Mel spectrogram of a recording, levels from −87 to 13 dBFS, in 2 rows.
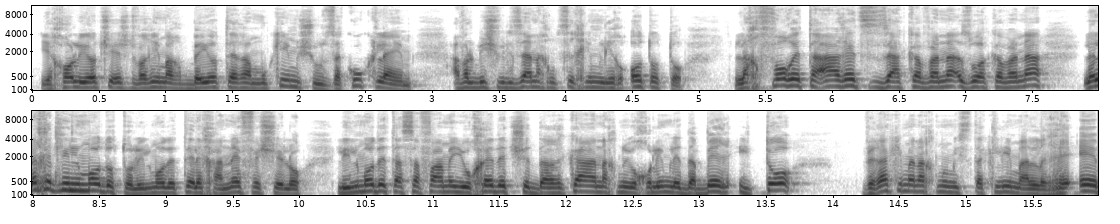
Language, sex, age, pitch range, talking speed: Hebrew, male, 30-49, 150-210 Hz, 175 wpm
